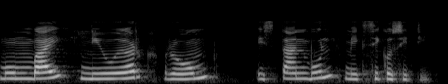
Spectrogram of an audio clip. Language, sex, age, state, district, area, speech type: Bengali, female, 18-30, West Bengal, Paschim Bardhaman, urban, spontaneous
